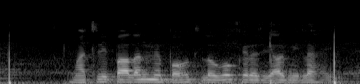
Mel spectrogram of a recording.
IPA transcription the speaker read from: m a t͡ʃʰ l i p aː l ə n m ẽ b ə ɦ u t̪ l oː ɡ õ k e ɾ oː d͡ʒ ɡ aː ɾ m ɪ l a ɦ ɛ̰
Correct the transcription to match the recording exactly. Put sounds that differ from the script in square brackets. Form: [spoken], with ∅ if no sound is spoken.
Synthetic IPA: m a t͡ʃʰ l i p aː l ə n m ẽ b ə ɦ [ʊ] t̪ l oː ɡ õ k e ɾ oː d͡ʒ ɡ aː ɾ m ɪ l a ɦ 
